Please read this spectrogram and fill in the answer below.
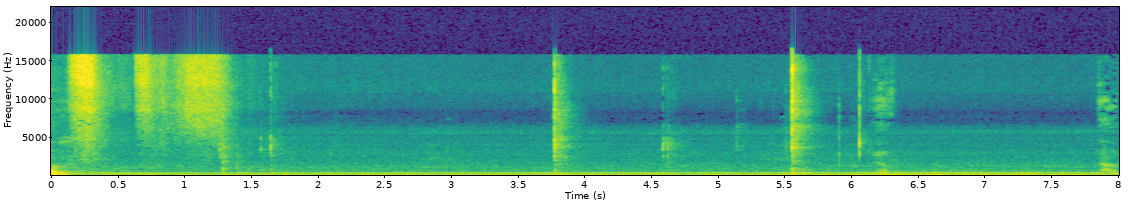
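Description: Steady electrical hum of household appliances running on generator power, with a few sharp clicks of switches or buttons being pressed.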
